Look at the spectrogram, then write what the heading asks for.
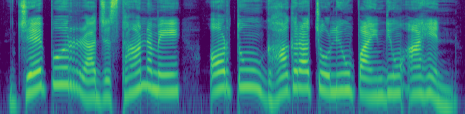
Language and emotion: Sindhi, neutral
